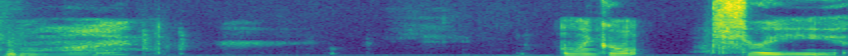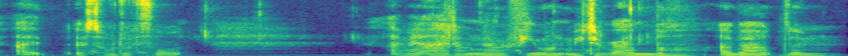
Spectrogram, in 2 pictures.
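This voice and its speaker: A noisy background sits under this soft-spoken ASMR boyfriend roleplay, where a man portrays a bashful, gentle vampire. His voice is on the high side with fairly even intonation, breathy and halting, often dropping into a whisper as he rambles.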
